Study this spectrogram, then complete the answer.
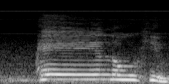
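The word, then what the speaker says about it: אֱלֹהִים: Jadi ini bacanya adalah Elohim. Jadi kalau Bapak Ibu menemukan tulisan seperti ini, bacanya adalah Elohim gitu. Elohim itu adalah kata yang kedua yang kita pelajari. Elohim. Elohim, 3 suku kata.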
